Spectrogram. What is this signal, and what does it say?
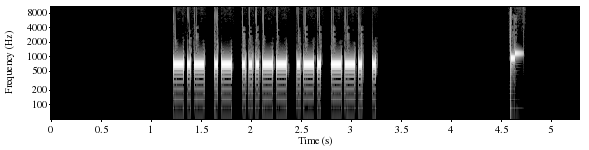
Morse code, heard as a keyed tone, about 34 wpm, 700 Hz. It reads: KA3RGE
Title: USA Call Signs - 6 Characters - 2x Character Spacing - 35wpm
